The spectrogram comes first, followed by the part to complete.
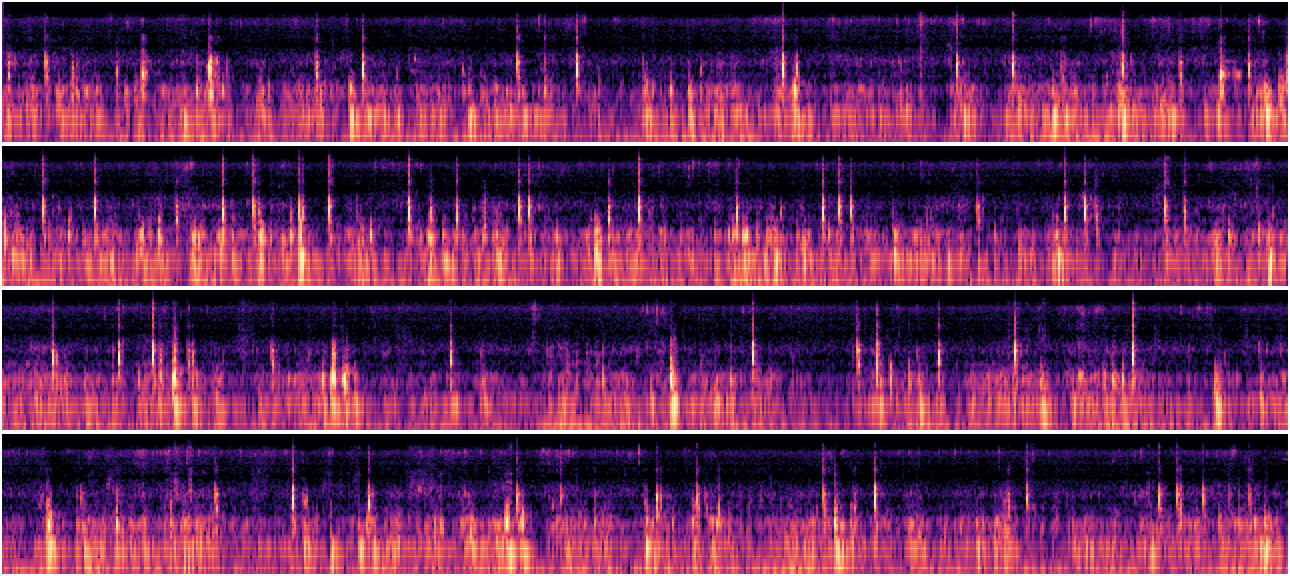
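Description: Water splashing and lapping against a moving stand-up paddleboard, a constant irregular patter of small splashes, with wind rumbling on the microphone.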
